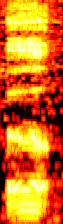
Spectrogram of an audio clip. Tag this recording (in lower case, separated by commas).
burping, human voice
